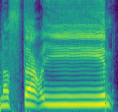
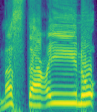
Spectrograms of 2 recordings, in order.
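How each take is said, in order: First: The final vowel is dropped completely. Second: The final vowel is pronounced fully and clearly. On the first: "नून को आपने सुकून में तब्दील कर दिया" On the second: "इस हरकत को पूरा पूरा अदा किया जाएगा"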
